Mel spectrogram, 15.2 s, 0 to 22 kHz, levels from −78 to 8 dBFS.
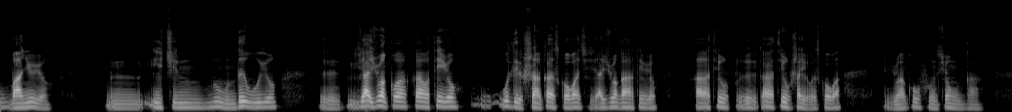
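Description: No technical faults can be heard anywhere in the speech recording; the signal stays steady and intact throughout.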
